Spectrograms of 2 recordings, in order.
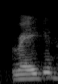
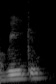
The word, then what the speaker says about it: Regan: what are their names there their names are Regan or Regan have you wanna pronounce it Goneril and Cordelia so there you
